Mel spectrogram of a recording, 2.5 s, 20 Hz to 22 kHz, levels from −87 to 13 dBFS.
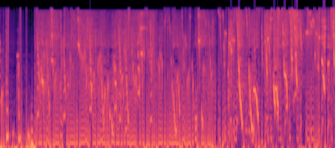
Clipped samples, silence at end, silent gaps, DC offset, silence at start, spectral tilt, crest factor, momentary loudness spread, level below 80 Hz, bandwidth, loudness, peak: under 0.1%; 0 s; none; under 0.1%; 0 s; -2.5 dB/octave; 12 dB; 5 LU; -22 dBFS; over 20 kHz; -11 LUFS; 0 dBFS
